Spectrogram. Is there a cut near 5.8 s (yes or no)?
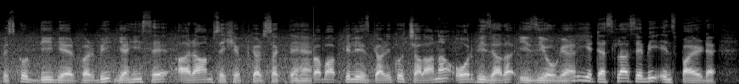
yes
